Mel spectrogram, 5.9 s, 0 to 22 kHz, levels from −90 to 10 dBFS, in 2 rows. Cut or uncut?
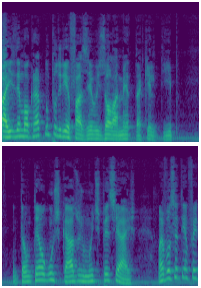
uncut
